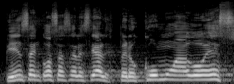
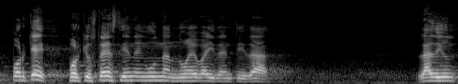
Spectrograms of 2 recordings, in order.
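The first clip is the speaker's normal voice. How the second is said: ordinary talk, nothing marked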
